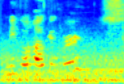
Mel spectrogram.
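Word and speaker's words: Nico Hülkenberg: I liked it but how is it it's Nico hulkenberg well you know the German way is obviously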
